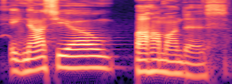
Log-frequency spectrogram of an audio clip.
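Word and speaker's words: Ignacio Bahamondes: Ignacio Bahamandez.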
